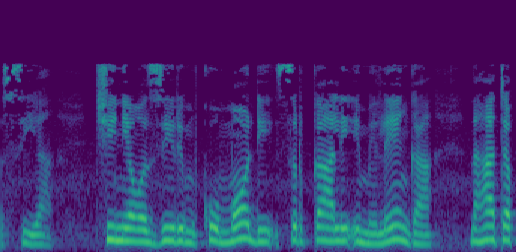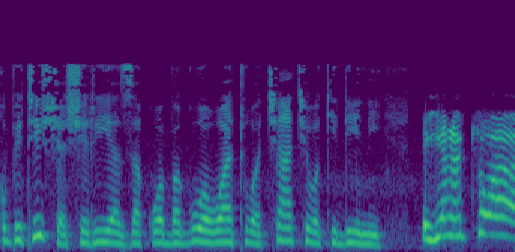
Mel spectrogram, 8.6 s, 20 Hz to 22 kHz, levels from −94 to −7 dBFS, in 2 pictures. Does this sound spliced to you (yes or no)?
yes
